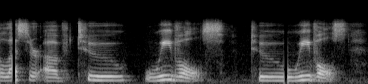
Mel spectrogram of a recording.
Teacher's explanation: notice the W that is linking the two words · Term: w Glide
